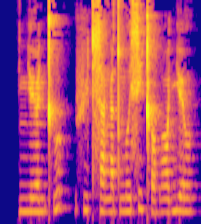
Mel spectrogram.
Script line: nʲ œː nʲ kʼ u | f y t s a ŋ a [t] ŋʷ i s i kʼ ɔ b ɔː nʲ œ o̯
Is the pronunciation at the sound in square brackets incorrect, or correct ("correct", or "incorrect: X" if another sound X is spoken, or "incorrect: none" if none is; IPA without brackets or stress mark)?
correct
